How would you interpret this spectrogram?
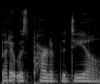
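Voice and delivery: usual speaking voice

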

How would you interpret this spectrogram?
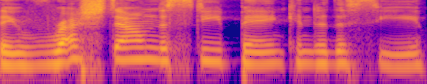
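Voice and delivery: ordinary delivery

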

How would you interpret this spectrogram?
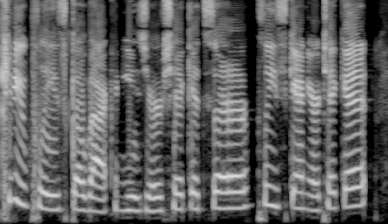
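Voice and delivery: polite intercom-style announcement voice. Retelling how a man on an intercom told a rider to go back: imitating a man on an intercom.

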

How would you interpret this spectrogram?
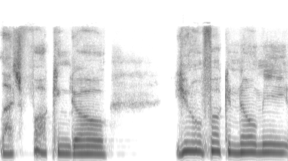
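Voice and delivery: high, pumped-up, fired-up shouting, acted out. Retelling a marathon finish push, imitating his past yelling. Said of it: "started yelling out things like".

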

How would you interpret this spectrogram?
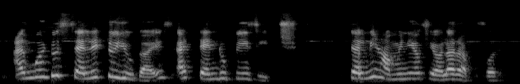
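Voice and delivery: plain

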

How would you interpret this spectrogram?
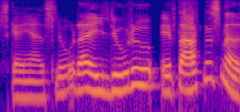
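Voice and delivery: loud, playful, mischievous line spoken through a teasing laugh. The blue snake cuts into repeated scoldings with a teasing laugh. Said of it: "med en drilsk latter".

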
